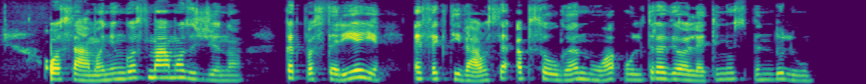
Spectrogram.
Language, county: Lithuanian, Vilnius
